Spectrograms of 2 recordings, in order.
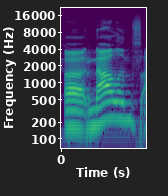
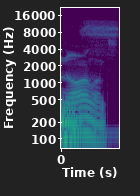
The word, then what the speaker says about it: New Orleans: Nolens, I've heard a lot too. That one apparently is also not legit. – Really? – The correct way to say it is New Orleans. – Oh, New Orleans.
